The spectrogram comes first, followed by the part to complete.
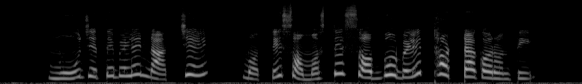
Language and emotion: Odia, sad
